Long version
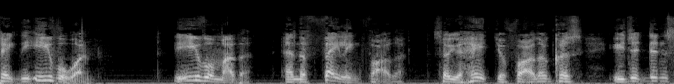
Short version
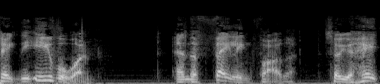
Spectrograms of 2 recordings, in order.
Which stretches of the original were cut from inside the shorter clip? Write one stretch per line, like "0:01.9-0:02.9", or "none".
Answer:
0:01.7-0:02.8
